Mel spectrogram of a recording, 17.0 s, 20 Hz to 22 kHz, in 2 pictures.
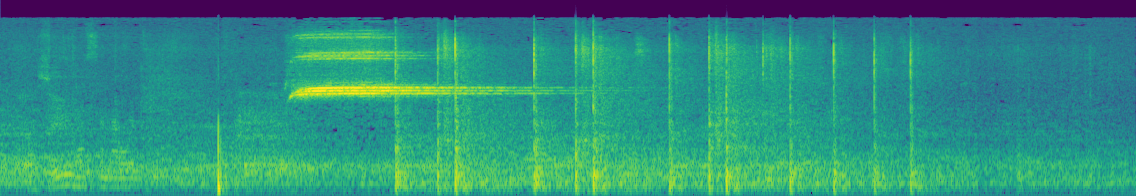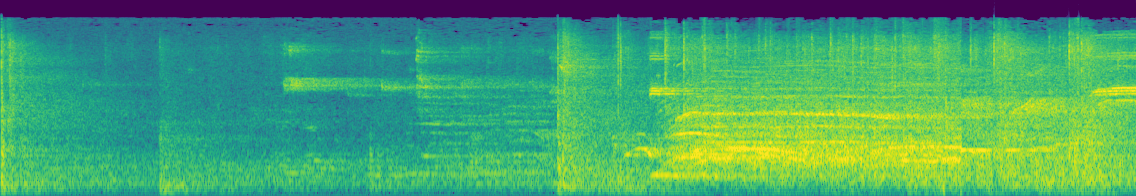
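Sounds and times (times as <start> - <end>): referee's whistle blast: 2.2 - 4.2, 16.2 - 17.0.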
